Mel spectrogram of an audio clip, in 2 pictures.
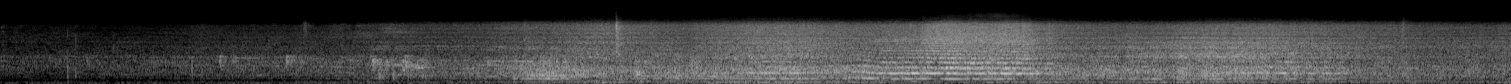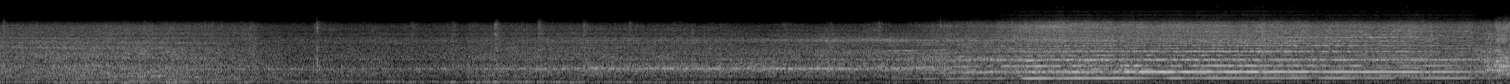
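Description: Passenger train passing close along the platform: the rumble of wheels on rail builds over the first few seconds and peaks about ten seconds in, with a whining tone. A steady whine rises over the running noise for the last five seconds.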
